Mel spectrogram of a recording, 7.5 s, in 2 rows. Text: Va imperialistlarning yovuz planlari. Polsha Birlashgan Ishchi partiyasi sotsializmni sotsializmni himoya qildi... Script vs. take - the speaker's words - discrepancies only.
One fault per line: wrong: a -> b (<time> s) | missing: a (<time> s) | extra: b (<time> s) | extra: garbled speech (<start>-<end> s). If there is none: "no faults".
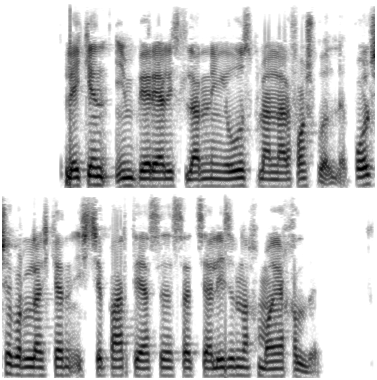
wrong: Va -> Lekin (0.7 s)
extra: fosh bo‘ldi (3.0 s)
missing: sotsializmni (6.3 s)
